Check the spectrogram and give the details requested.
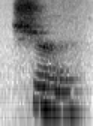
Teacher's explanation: So this S here, S-U, is making a sh sound.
